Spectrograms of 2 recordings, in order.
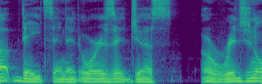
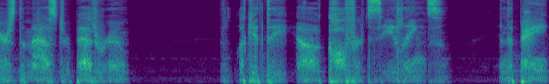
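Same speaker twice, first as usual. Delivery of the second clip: very soft, breathy whisper. Imitating a girl who whispers while touring her listings: imitating someone whispering. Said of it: "She whispers".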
